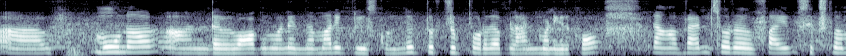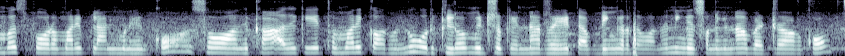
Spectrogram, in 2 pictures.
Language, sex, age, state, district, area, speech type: Tamil, female, 18-30, Tamil Nadu, Karur, rural, spontaneous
